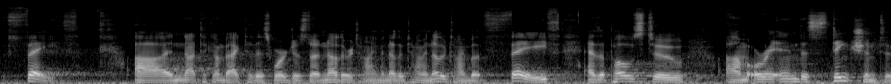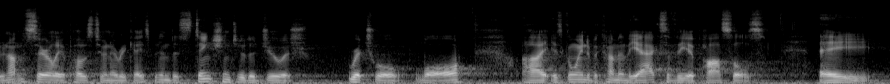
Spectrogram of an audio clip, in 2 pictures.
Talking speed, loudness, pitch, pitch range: 180 wpm, -24 LUFS, 100 Hz, 95-110 Hz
